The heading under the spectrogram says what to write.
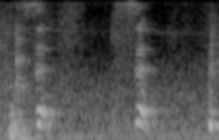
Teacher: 혀가 윗 잇몸에 안 닿을 때 발음할 때 안 닿고 살짝 떨어진 상태에서 공기를 마찰시키는 겁니다. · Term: 시옷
